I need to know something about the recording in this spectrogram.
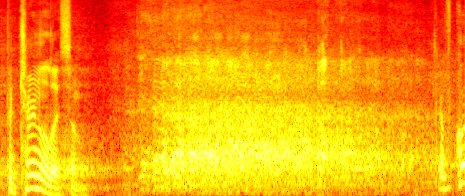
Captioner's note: laughter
